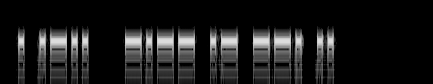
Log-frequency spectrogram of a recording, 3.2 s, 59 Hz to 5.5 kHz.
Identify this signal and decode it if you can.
Morse code, heard as a keyed tone, about 30 wpm, 600 Hz. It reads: EL YAGI
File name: 30wpm-4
